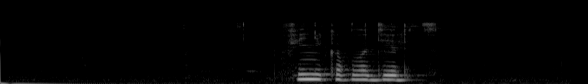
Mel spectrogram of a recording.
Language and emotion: Russian, sad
